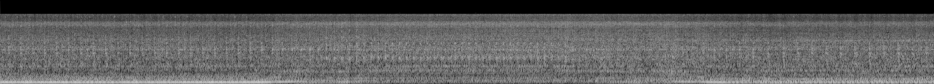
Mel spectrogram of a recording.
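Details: Engine idling after reassembly: uneven knock under steady hum, coming and going with small speed changes; engine knock, source unclear.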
